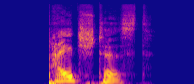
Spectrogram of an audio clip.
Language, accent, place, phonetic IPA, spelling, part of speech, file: German, Germany, Berlin, [ˈpaɪ̯t͡ʃtəst], peitschtest, verb, De-peitschtest.ogg
- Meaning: inflection of peitschen: 1. second-person singular preterite 2. second-person singular subjunctive II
